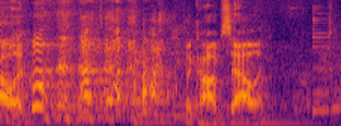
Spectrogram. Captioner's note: laughter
